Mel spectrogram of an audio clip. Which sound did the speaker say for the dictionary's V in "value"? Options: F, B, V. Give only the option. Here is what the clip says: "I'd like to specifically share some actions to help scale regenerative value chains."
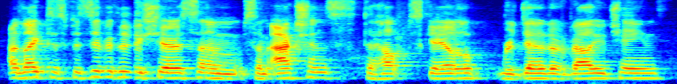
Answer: V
